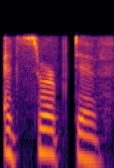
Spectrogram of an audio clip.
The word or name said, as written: adsorptive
